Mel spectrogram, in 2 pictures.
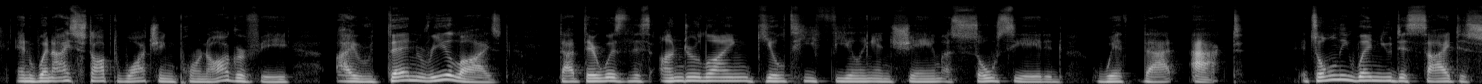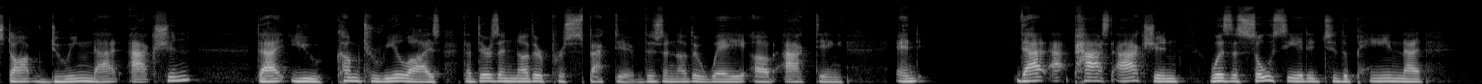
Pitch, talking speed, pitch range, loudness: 140 Hz, 115 wpm, 125-150 Hz, -25 LUFS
